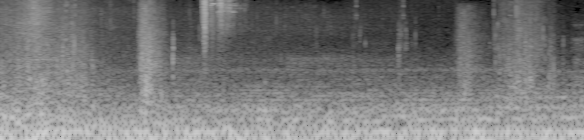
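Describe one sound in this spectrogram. Short game menu clicks sound as items are picked.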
